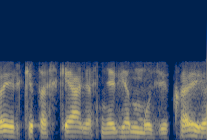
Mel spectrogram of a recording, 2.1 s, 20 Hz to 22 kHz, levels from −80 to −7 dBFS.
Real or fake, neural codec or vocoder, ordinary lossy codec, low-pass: fake; vocoder, 22.05 kHz, 80 mel bands, Vocos; AAC, 16 kbps; 3.6 kHz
